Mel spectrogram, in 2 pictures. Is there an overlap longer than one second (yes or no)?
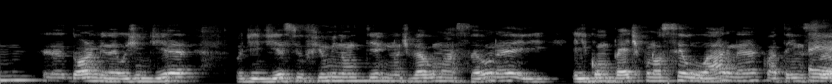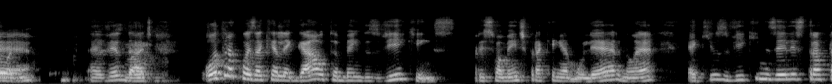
no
